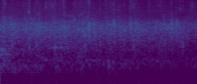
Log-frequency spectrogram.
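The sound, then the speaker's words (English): Steady applause from an audience clapping for the Lord, a dense wash of many hands clapping at an even level throughout with no talking over it. “You missed what you should have, you know, clap for the Lord.”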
